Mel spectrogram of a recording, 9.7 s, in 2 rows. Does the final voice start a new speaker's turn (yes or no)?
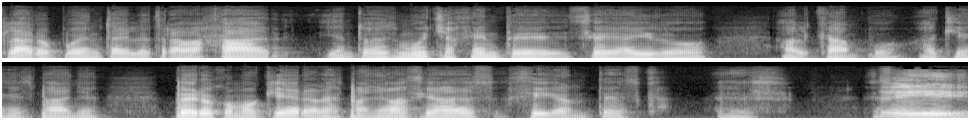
yes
